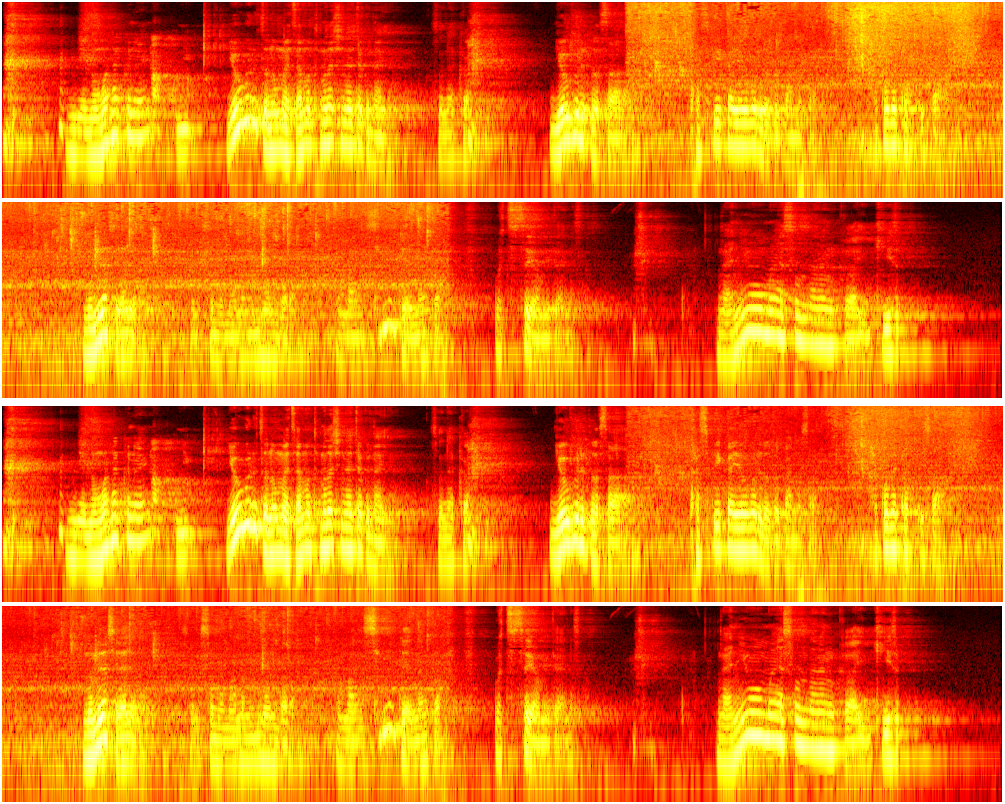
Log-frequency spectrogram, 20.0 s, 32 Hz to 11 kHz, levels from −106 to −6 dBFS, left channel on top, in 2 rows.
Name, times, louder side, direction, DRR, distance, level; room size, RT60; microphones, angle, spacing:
voice 1, 0.0-1.0 1.5-2.1 4.7-5.1 5.7-5.8 9.0-9.1 10.3-10.4 16.3-16.5, equal, ahead, -1 dB, 2.3 m, -36 dB
voice 2, 0.7-1.5 1.8-1.9 2.3-4.0 4.4-4.7 5.5-6.4 6.9-8.2 8.7-9.4 10.8-11.5 11.9-13.0 13.4-15.8 17.2-19.0, right 2 dB, 75° right, 7 dB, 1.2 m, -23 dB
sound 1, 6.2-14.5, left 8 dB, 40° left, 1.3 m, -31 dB
29.0 x 17.5 x 9.9 m, 1.5 s
head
